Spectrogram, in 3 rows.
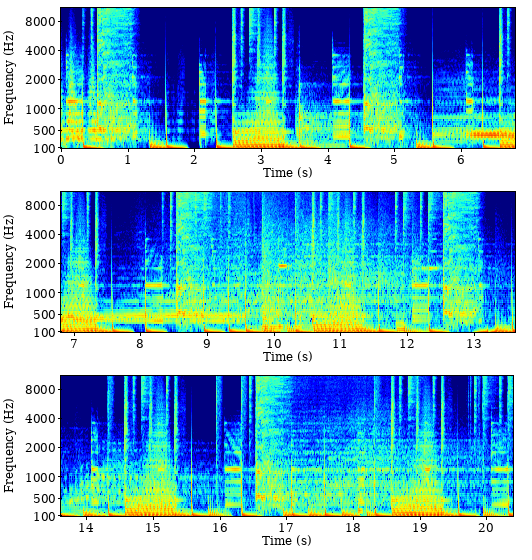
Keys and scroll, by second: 7.8 Return, 9.0 ctrl+j, 9.9 shift+Down, 15.2 Up, 16.2 ctrl+j, 16.9 shift+Down.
